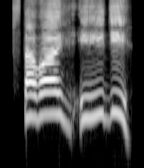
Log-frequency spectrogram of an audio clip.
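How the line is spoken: Shouting. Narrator (Russian): крикнул Хьюстон

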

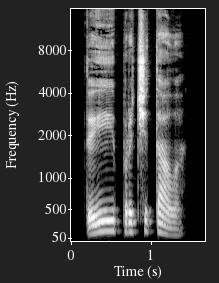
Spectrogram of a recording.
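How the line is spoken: Quiet. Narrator (Russian): произнес он тихо

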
